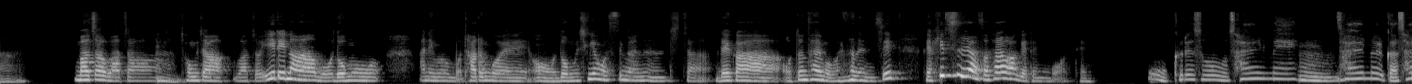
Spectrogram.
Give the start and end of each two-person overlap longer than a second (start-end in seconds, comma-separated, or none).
none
